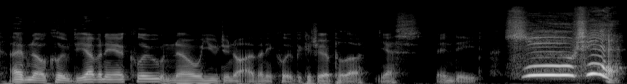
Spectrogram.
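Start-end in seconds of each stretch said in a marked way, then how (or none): 1.6-4.8 deep mock-pompous voice. Mock low pompous self-answer. 5.0-6.2 squeaky falsetto so. Pretend. Silly high squeal.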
